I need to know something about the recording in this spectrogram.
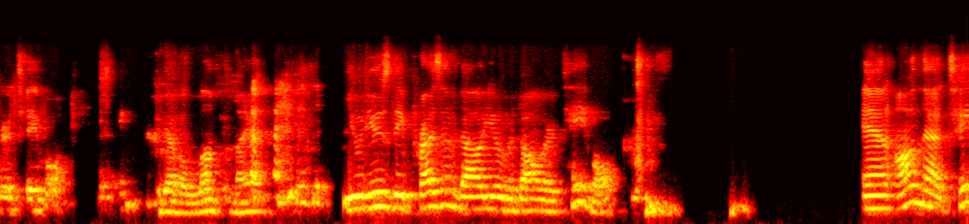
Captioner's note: laugh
